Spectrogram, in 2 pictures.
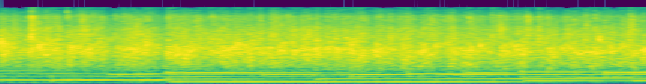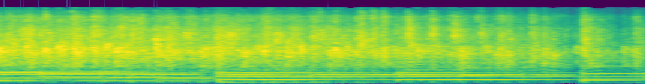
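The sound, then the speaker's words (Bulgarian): A church audience applauding: dense, steady clapping runs without a break over sustained chords of music. “Аз бих ръкопляскал, ако бях на ваше място.”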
